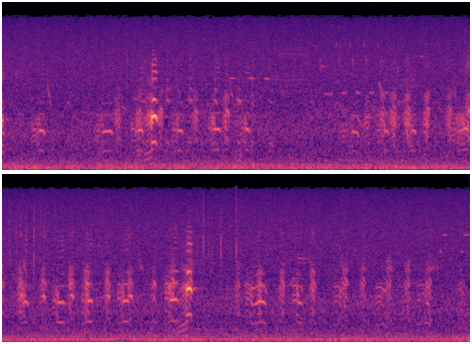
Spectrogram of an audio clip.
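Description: Canada geese honking, many short calls in quick succession, with two louder honks about two seconds and ten seconds in. A steady low wind rumble on the microphone runs underneath.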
